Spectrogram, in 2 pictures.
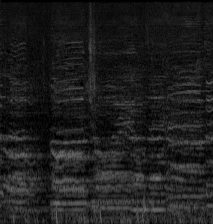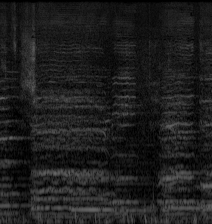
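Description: Small vocal group, a man and three women, singing a hymn into handheld microphones, with held notes that change every second or so.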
